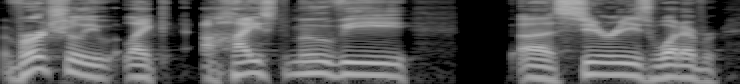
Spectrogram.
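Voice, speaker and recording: A man's voice: medium pitch, normal speed, no room sound, clean studio sound. A man hosting a casual podcast, talking in an opinionated, emphatic way with plenty of slang and swearing. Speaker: podcast host.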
